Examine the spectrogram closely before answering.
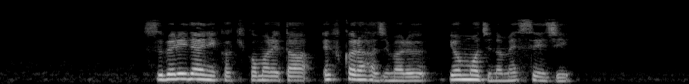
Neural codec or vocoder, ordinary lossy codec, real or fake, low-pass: none; MP3, 32 kbps; real; 9.9 kHz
